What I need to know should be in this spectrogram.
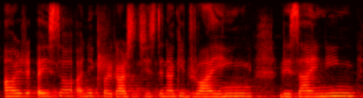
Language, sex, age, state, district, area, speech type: Maithili, female, 18-30, Bihar, Madhubani, rural, spontaneous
